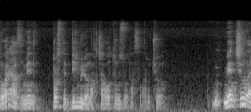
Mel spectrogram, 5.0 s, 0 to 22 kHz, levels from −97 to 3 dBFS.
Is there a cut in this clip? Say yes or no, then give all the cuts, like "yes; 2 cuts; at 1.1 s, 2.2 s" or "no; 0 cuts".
yes; 1 cut; at 4.1 s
